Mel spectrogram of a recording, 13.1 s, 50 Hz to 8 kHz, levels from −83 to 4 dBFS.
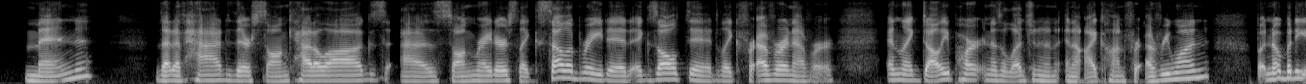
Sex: male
